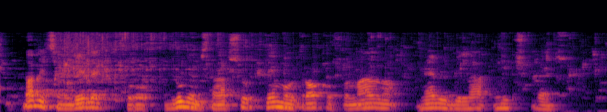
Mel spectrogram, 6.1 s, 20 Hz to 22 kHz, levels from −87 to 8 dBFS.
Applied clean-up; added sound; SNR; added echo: classical method log-MMSE.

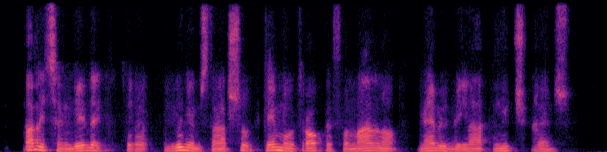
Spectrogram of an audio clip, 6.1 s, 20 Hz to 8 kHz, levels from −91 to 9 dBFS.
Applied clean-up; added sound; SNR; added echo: neural mask model DeepFilterNet 3.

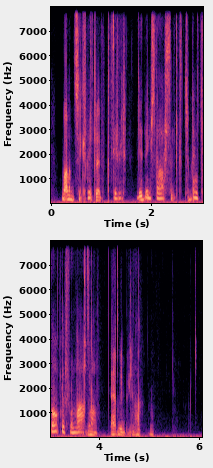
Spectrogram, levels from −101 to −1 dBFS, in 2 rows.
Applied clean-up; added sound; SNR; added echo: neural diffusion model UNIVERSE++.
